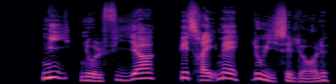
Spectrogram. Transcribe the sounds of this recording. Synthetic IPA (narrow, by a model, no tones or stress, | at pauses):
nḭːnɔ̽lfiːɐ | pʰe̝t͡sʰʁɛ̰ːmeluisəlɒlə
